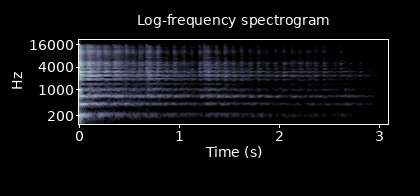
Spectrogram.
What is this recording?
drumbrush shot 3
Sounds created with a drum-brush recorded with a contact microphone.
